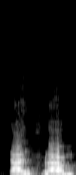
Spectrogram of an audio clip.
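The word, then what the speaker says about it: diaphragm: इसलिए सुनिए, डायफ्राम कहते हैं, जी को साइलेंट मान के चलते हैं।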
